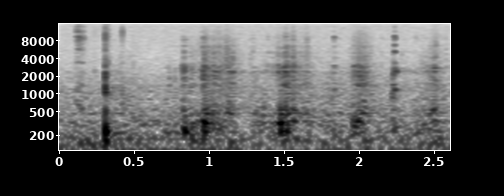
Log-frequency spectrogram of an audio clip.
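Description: Quiet chewing of a crunchy, lightly salty snack, a series of crisp, irregular crunches over a low steady hiss.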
